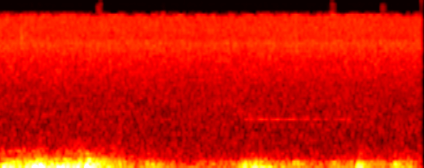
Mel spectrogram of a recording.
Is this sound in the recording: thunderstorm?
yes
